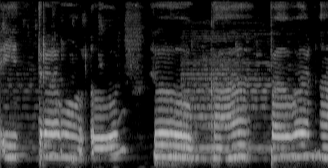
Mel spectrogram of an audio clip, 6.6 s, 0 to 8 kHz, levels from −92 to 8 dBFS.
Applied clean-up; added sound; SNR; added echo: classical method WPE with log-MMSE.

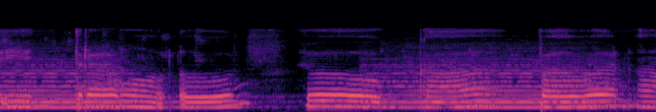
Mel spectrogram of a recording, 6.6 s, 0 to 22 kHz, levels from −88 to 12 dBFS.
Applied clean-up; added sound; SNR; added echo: none; Bowed string instrument; 6 dB; reverberation time 2.6 s.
